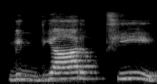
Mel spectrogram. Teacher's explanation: vidya d alpa prana d and ya vidyarthi thi is mahaprana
